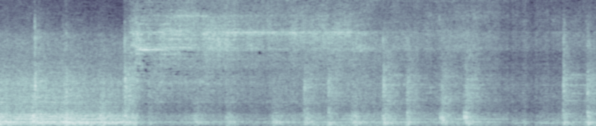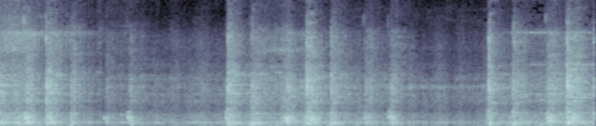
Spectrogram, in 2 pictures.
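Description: Freight train of container flat wagons rolling past at speed, the wheels clattering over rail joints in an uneven rhythm, with a brief high squeal from the wheels a second or two in.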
